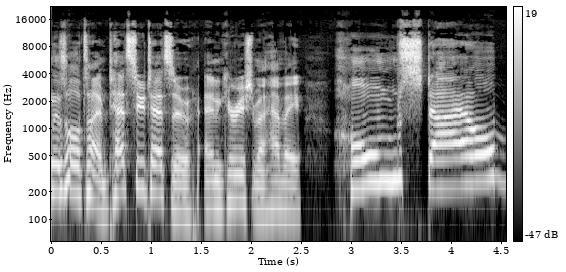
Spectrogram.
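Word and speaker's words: Tetsutetsu: as well kirishima and tess tessu test tattoo tatsu i've been saying it wrong this whole time tatsu tetsu and kirishima have a homestyle brawl that ends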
